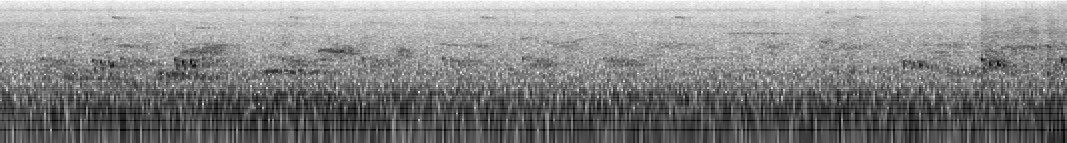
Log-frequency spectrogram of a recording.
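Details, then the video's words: Blue-throated barbet calling in a quiet, steady background hum: a few short, rolling trilled notes near the start and again near the end, separated by a long pause with faint scattered calls of other birds. "BLUE THROATED BARBET | BOSONTO BOURI"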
